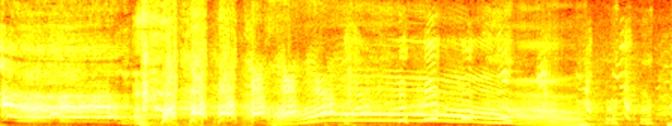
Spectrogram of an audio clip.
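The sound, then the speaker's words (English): A person vocally imitates the noise their very old car made when someone tried to switch it on: a few loud sputtering, coughing bursts, then a long strained whining tone that wavers and sinks away at the end. “It used to make this noise when he tried to switch it on.”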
